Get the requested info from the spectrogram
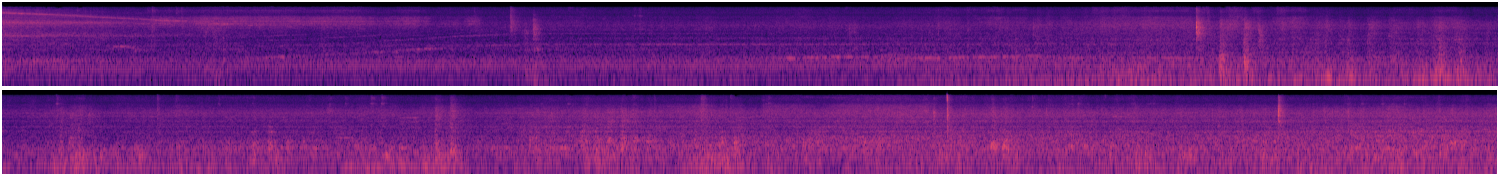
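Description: Kintetsu electric train accelerating: the traction motors' whine rises in pitch over the first several seconds, then the rumble of wheels on rail grows louder, with scattered sharp clicks from the track.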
